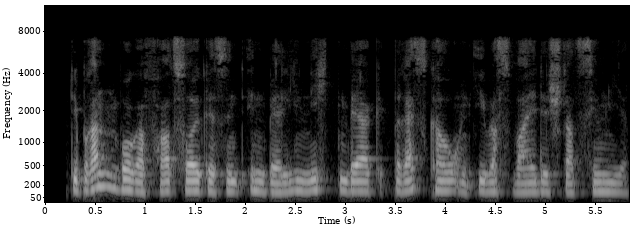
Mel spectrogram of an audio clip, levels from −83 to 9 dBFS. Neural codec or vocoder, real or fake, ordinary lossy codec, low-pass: none; real; MP3, 96 kbps; 7.2 kHz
